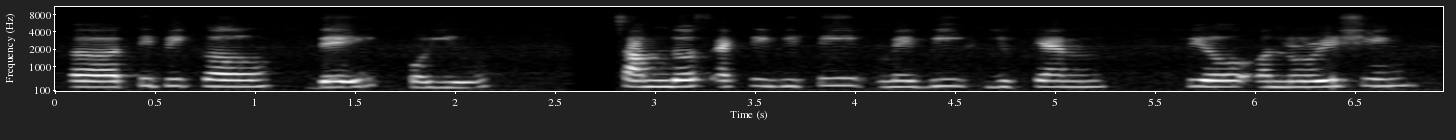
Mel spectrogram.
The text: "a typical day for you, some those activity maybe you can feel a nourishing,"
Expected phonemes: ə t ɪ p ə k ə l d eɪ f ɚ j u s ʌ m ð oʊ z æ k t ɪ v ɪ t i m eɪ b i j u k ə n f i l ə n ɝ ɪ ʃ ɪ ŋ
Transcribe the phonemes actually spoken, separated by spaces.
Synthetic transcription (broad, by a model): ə t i p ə k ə l d eɪ f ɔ j u s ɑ m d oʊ s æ k t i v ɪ t i m eɪ b i j u k ə n f i l ə n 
